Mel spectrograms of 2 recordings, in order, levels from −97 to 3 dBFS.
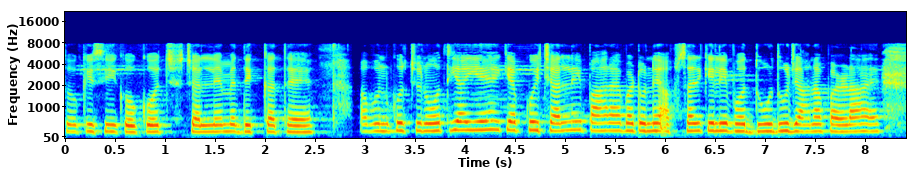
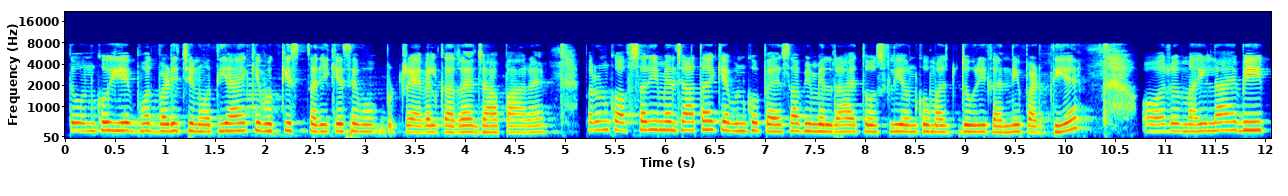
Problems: constant background noise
